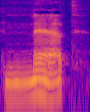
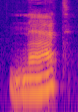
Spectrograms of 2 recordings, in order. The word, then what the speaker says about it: gnat: Lesson 52 has more patterns of sounds and spellings, like the KN, N, like in not, the GN, like in gnat, the little bug.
